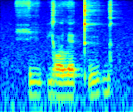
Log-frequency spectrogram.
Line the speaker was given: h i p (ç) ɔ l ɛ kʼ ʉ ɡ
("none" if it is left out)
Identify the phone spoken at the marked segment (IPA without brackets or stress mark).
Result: j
